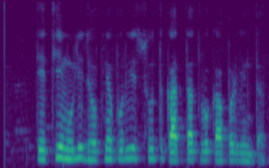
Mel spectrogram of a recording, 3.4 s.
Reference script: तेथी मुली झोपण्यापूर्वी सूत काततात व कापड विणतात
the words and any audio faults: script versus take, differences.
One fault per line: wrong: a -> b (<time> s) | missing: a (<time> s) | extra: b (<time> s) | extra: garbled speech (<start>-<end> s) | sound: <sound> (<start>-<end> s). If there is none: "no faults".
no faults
